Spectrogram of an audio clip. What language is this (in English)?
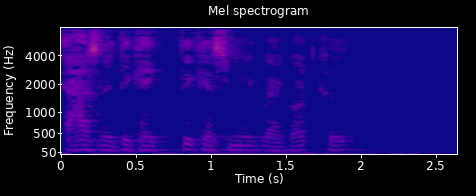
Danish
